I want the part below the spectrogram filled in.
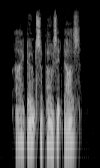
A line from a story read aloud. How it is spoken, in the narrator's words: she said quietly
